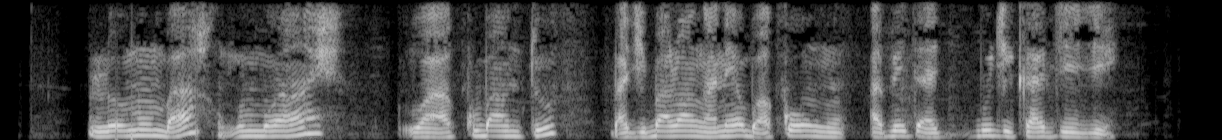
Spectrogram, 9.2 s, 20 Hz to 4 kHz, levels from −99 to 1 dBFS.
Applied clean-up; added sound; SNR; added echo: none; none; none; none.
